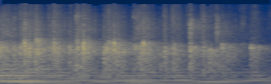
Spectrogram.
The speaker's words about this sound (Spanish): Primero les damos un fuerte aplauso a los que están con nosotros a través de las redes sociales una vez más, mis hermanos, bienvenidos.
